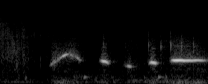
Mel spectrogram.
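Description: Someone whistles a short, close melody of about five bright notes, a rising slide followed by quick chirps and a longer held final tone, clear over near silence.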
